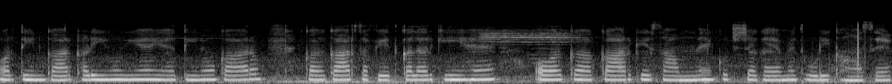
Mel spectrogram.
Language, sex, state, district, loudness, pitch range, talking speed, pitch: Hindi, female, Chhattisgarh, Raigarh, -18 LUFS, 200-215 Hz, 175 wpm, 210 Hz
